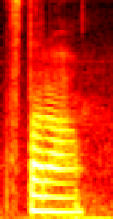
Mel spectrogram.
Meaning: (adjective) inflection of starý: 1. feminine nominative/vocative singular 2. neuter nominative/accusative/vocative plural; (verb) third-person singular present of starat
- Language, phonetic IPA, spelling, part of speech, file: Czech, [ˈstaraː], stará, adjective / verb, Cs-stará.ogg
